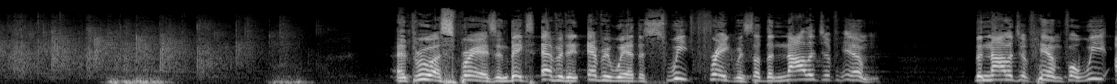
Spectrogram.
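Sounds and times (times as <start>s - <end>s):
audience clapping hands: 0.0s - 3.4s
speech: 4.0s - 8.8s, 9.8s - 11.1s.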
